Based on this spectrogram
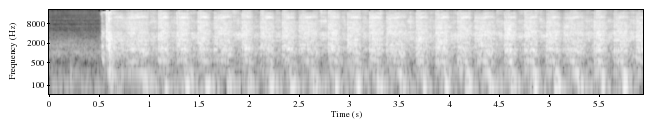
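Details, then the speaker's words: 2006 Subaru with swapped JDM WRX engine and 6-speed, first start attempt after install, weak battery: steady slow-pulsing starter churn that never fires; cranks but won't start because the fuel feed line was connected backwards. "we got it turning over yesterday couldn't get it start realized that I had put the feed in the wrong direction"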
